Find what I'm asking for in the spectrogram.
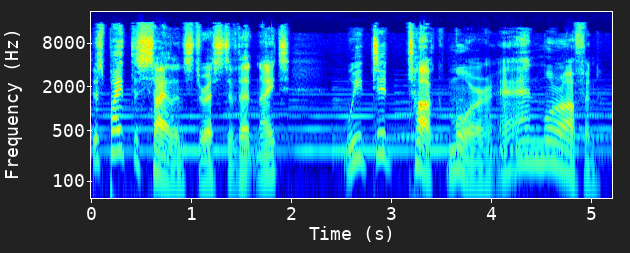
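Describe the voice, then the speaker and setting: Actor as an anguished young prisoner, swooping and echoey. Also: male voice, mid-range voice, very animated. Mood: wistful narrating. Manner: dramatic, halting, emotional with pauses. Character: anguished, earnest young male prisoner in a dark cell. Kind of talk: audio drama acting and first-person narration. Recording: echoey, like a dark cell. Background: music.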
